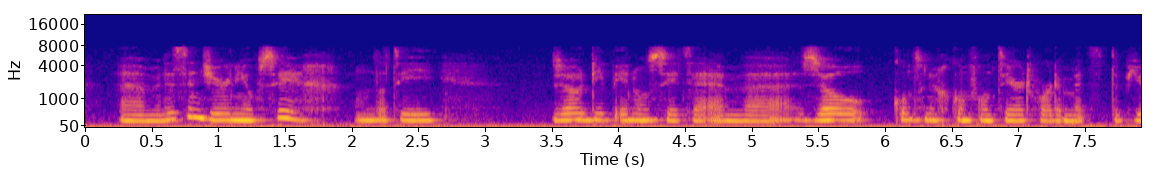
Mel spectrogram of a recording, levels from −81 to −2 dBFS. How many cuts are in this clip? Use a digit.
2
